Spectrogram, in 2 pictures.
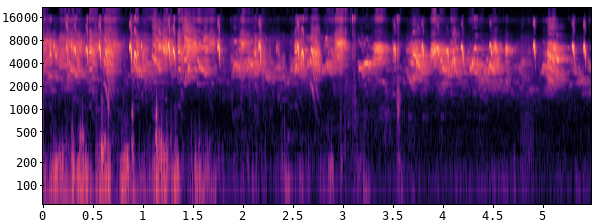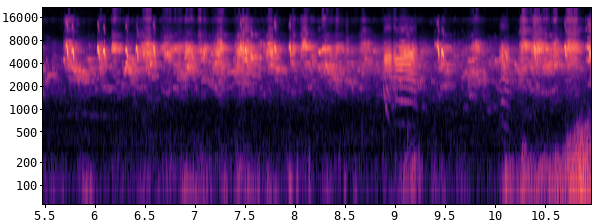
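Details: A crowd of finches playing and eating keeps up a constant high, twittering chatter of short overlapping chirps, with occasional soft low thumps and rustles.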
